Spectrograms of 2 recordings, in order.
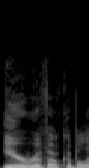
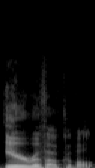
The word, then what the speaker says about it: irrevocable: Revocable, irrevocable, or irrevocable. So I'm changing the way we internally talk about it. It's revocable and irrevocable. So we're even changing the way we pronounce the word because sometimes it's hard to hear that it's irrevocable.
